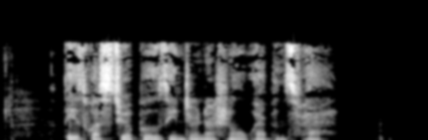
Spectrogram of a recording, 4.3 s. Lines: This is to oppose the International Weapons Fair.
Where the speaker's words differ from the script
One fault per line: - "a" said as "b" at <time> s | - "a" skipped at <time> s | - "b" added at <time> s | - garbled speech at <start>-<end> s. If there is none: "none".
- "is" said as "was" at 0.9 s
